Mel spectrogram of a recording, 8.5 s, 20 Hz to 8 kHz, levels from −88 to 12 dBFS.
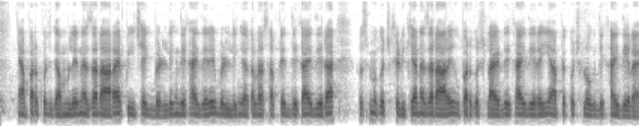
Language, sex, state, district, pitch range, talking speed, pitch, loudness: Hindi, male, Rajasthan, Churu, 105-110 Hz, 300 wpm, 110 Hz, -25 LUFS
